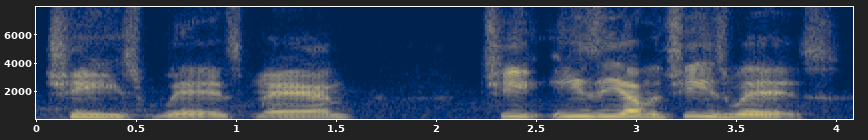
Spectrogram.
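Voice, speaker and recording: Gruff-voiced laid-back male co-host. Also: on the high side, sing-song, slow pace, bright, forceful tone, dry recording. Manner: loose and laid-back, swears casually, laughs mid-sentence. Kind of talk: casual live-stream chat. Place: small home sound booth.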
